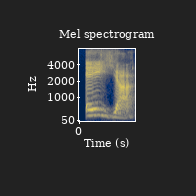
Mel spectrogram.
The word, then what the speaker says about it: ella: El, ella. Try those first. El, ella. So we want that ya sound in the middle. It's not ella, it's ella. And usted is our next one. Okay, so él, ella, usted, es.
